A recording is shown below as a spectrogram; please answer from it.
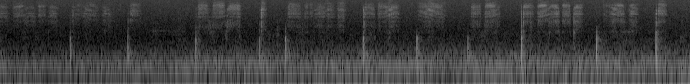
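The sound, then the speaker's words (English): Faint scratching of notes being written on a board, many short strokes and scrapes in irregular bursts, heard alone without talk. “There's another, I'm going to write these up.”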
